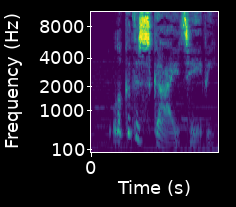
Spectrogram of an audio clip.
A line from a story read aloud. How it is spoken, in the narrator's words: Vinyl whispered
